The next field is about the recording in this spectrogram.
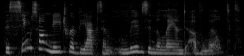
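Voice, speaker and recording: Woman, voice and dialect coach, accent lesson, demonstrates sounds, clear explaining tone. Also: mid-range voice, sing-song, normal speed, a bit bright.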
